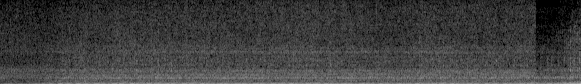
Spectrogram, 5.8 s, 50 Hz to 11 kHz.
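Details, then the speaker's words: Flood-damaged auction 2007 Chrysler 300 SRT8 with the 6.1 V8, running after repairs: deep, steady idle with an even low burble and no knocks, ticks or misses. Normal, healthy idle. "Oh, that is so good. That legendary 6.1. Listen to that. Oh, it sounds so good."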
